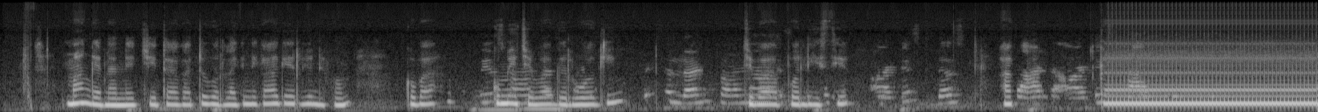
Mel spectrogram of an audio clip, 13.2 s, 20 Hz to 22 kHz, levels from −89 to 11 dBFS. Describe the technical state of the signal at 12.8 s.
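At 12.8 s the signal is caught in a system hang loop, running from 11.09 s to the end of the clip. A driver or system freeze left the hardware replaying one 40 ms buffer, which produces a steady buzz at 25 Hz. On a waveform this appears as an identical block repeating exactly. On a spectrogram it shows as frozen vertical stripes spaced 40 ms apart.

Shortly before that point, from 12.59 to 12.71 s, the looped sound drops sharply by about 25 dB for roughly a tenth of a second. This is likely speech suppressed in double talk, where an echo canceller ducked the signal. It shows as a brief trough in the waveform envelope.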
